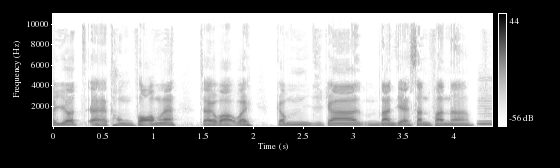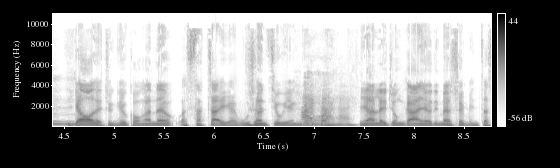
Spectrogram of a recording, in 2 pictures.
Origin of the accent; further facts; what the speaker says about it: China; 即係我哋中國人咧有句説話咧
